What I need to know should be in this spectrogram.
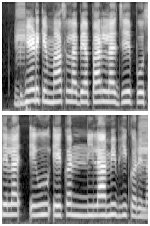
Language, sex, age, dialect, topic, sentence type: Bhojpuri, female, 18-24, Southern / Standard, agriculture, statement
